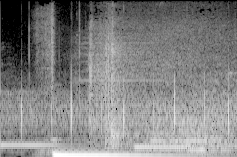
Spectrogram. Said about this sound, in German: Abends ist es im Krankenhaus still. Man hört die Schritte von Krankenpflegerinnen auf dem Gang, das Klacken und Surren der Automatiktüren, entferntes Piepen von Monitoren.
